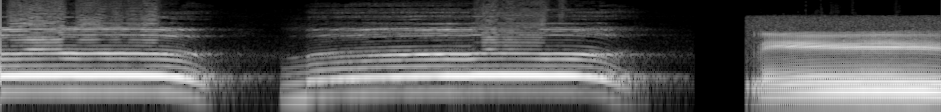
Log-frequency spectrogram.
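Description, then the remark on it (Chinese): A person imitates a cow with three long, low, droning moos, each held steadily before trailing off, delivered loudly with short pauses between them, as a vocal exercise for finding chest resonance. “OK， 接下来我们来学习一下牛叫声啊，就像这样。”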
